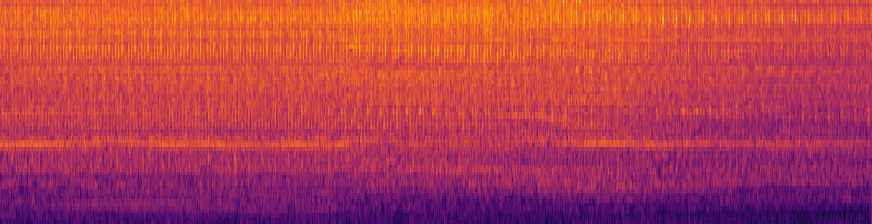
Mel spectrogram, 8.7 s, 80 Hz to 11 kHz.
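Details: Chevrolet Celta VHCE Spirit 2011 engine at idle: fast, fairly even tapping knock of about four per second over a hissy idle; cause of the knock unknown, owner asking for help.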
